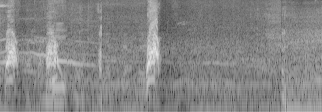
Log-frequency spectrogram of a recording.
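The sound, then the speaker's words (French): A small dog gives three sharp, high-pitched yaps, followed by a brief whimper, over a low steady hum of background noise. “Puis je sors mon petit chien, alors voilà.”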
